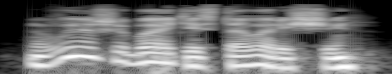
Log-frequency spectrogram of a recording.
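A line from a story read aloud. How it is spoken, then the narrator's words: Weary sigh, old man. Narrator (Russian): устало вздохнул старый большевик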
